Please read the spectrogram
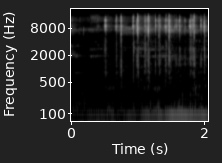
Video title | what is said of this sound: Mini Brands Series 4 opening with Gumdrop. She really loves these. #minibrands #minibrands | when you shake it you actually hear there's something in it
